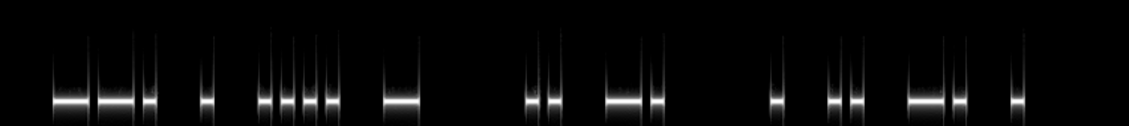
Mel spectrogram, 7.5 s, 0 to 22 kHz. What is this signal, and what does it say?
Morse code, heard as a keyed tone, about 16 wpm, spaced as for 14 wpm, 700 Hz. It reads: GEHT IN EINE
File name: Morsekurs / Witze / Witz 22. Dezember 2020, 70 F80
